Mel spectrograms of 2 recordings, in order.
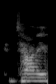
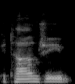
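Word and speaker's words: Ketanji: Katani Brown Jackson? Yeah. Is it? Did I just say her name right? Katan. Oh, now you've got me wondering. Katana Brown Jackson, right? Katanji Brown Jackson. Yes.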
